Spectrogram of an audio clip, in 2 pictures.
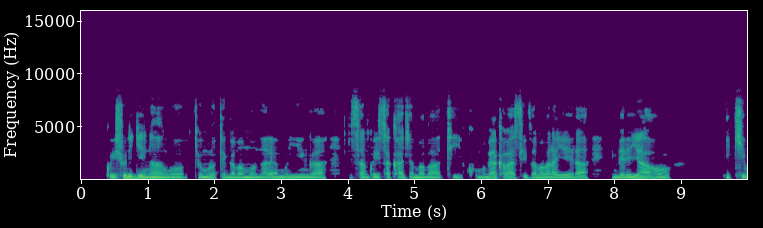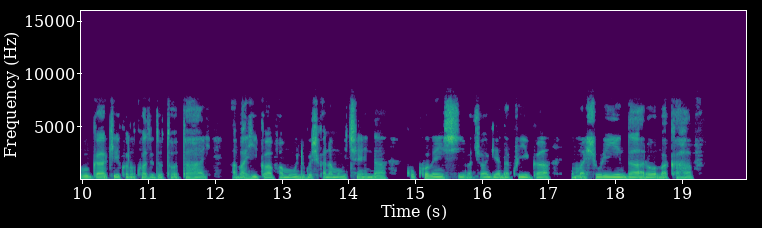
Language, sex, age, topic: Rundi, male, 25-35, education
